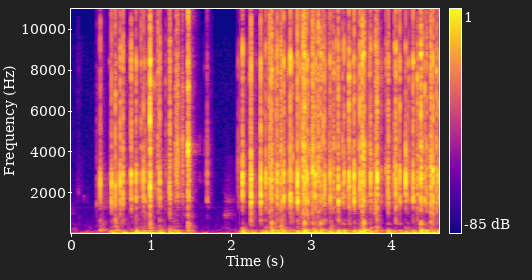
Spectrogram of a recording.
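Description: Both hands type with their fingertips on a compact backlit mechanical keyboard with white plastic keycaps. A first burst of rapid, bright clacks with a low thump under each press stops briefly, then a second, denser flurry of quick keystrokes runs to the end.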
